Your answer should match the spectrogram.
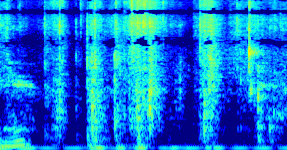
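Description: Paper rustling and sliding as a card is pushed into a paper pocket of a handmade junk journal, followed by the journal's pages and cover being closed and handled, with faint scattered crinkles and small taps.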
